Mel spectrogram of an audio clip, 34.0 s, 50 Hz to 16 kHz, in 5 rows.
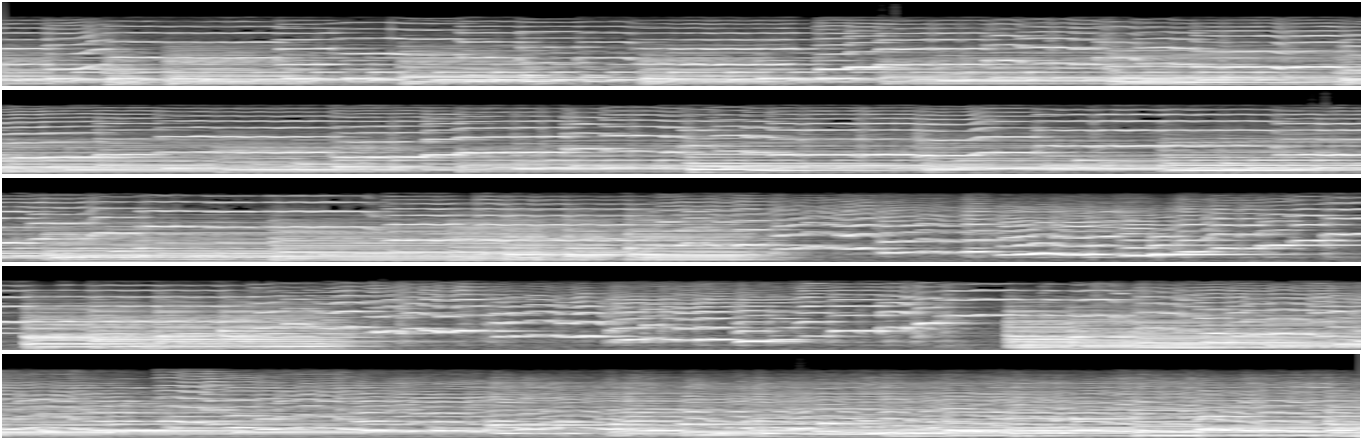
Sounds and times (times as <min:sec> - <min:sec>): Violin, fiddle: 0:00.0 - 0:33.9.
